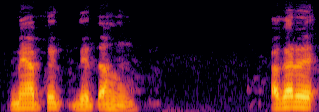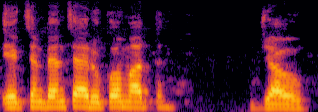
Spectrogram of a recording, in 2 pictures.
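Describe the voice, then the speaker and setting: A male teacher with a mid-range, darkish voice gives a classroom lecture, captured in a dry recording. He slowly reads out English definitions, explains them in Hindi-Urdu, calls his students "beta," and asks whether they've understood.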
